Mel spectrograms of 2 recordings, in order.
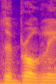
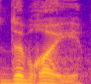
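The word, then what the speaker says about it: de Broglie: He was a prince and he was French and actually his name is not pronounced de brogley in French pronounced as droy but if you talk about droy in an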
